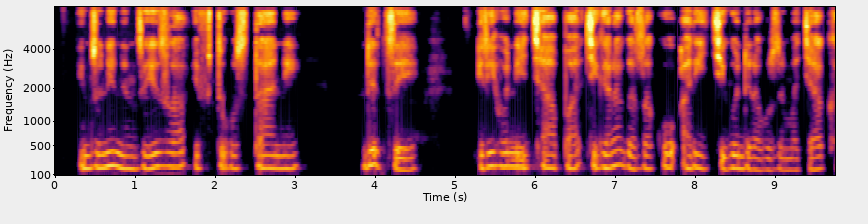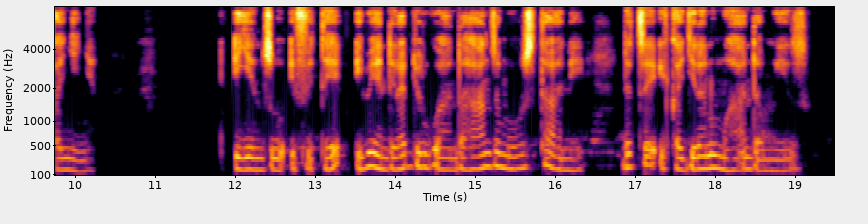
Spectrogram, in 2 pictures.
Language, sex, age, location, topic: Kinyarwanda, female, 18-24, Huye, health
